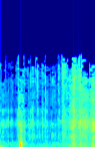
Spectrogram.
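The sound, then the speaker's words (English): A plastic bag tears away along with packing tape and is tossed into a shipping carton, giving soft crinkling rustles with a few sharper crackles, fairly quiet throughout. “it looks like the bag is tearing along with the tape. So, bye-bye plastic bag.”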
